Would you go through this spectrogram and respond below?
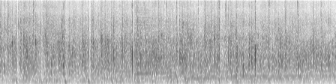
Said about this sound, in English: Let's clap for those folks who gave their heart to the Lord.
